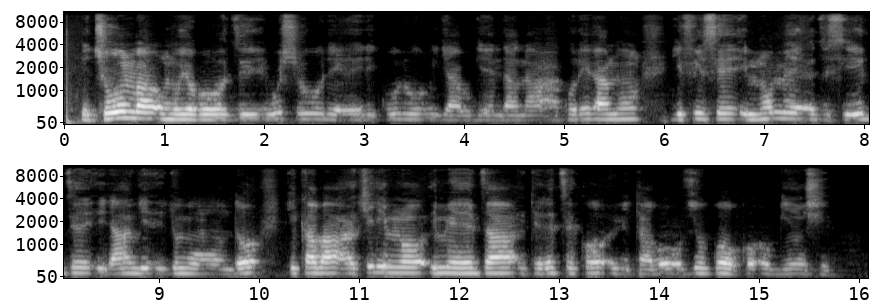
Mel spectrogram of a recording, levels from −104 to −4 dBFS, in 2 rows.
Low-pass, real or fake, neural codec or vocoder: 9.9 kHz; fake; codec, 44.1 kHz, 3.4 kbps, Pupu-Codec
